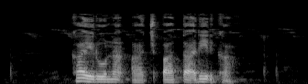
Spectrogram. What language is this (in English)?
Southern Pastaza Quechua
